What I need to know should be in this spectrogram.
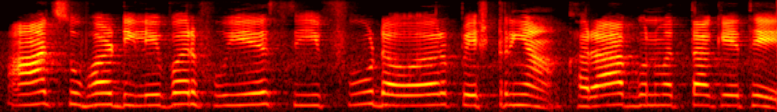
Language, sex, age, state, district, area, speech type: Hindi, female, 60+, Madhya Pradesh, Balaghat, rural, read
